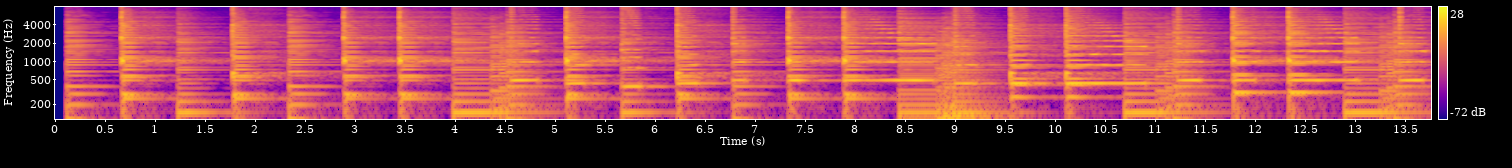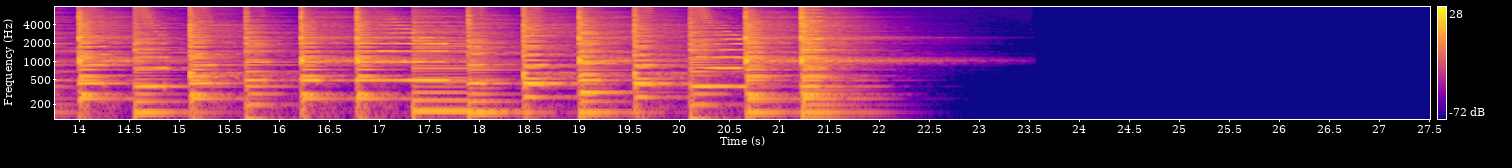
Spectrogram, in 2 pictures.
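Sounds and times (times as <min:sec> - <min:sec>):
fast accompaniment music: 0:00.6 - 0:22.1.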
